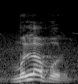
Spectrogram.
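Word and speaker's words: मुल्लनपुर: मुल्लापुर। एन शायद इसमें silent हो जाता है।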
